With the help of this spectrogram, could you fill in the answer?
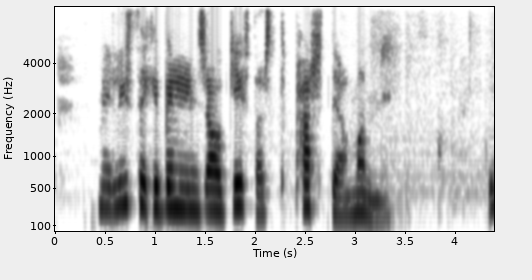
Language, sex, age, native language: Icelandic, female, 13, Icelandic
